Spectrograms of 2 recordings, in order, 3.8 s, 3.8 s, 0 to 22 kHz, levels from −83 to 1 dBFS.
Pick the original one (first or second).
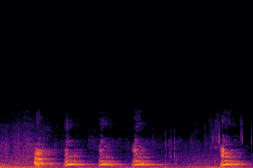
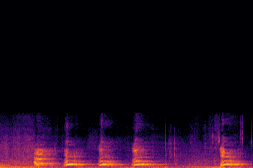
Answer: first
